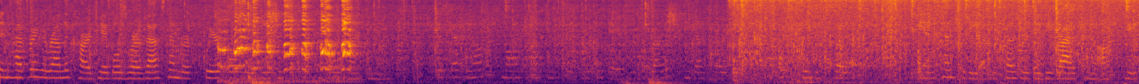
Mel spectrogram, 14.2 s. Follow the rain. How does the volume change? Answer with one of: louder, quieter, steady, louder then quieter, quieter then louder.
louder.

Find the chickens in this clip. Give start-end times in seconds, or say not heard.
2.7-4.5, 9.2-10.9.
